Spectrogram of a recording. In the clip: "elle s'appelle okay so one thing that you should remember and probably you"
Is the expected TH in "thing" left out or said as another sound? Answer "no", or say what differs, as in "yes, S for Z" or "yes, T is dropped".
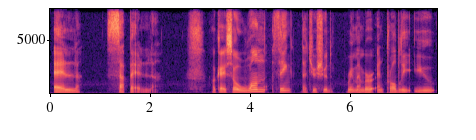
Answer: no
